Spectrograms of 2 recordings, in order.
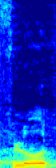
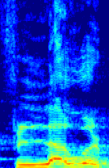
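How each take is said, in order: First: The vowel sounds like the 'or' in 'door'. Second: The vowel sounds like the 'ow' in 'cow'. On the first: The speaker calls it wrong. "इसको आमतौर पर फ्लोर पढ़ लिया जाता है, जो कि सरासर गलत है" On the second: The speaker calls it right. "फ्लावर पढ़ना है"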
